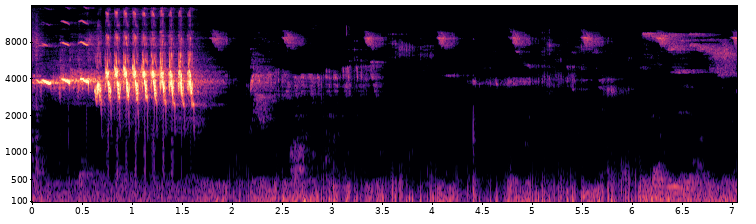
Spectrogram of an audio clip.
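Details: Lined seedeater, known in Brazil as bigodinho, prized for its song; a loud rapid buzzy trill of repeated high notes for under two seconds, followed by scattered soft high chips and faint background noise.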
